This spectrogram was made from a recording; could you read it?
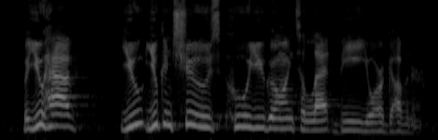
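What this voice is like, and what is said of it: Usual voice. Nothing is said of it.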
